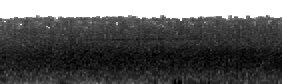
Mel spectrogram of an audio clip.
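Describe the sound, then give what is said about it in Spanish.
An audience at a convention in Rosario claps steadily for itself, a dense, continuous wash of many hands applauding at full volume with no voices standing out. “Dese un fuerte aplauso por usted haberse comprometido a estar en Rosario en esta convención.”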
